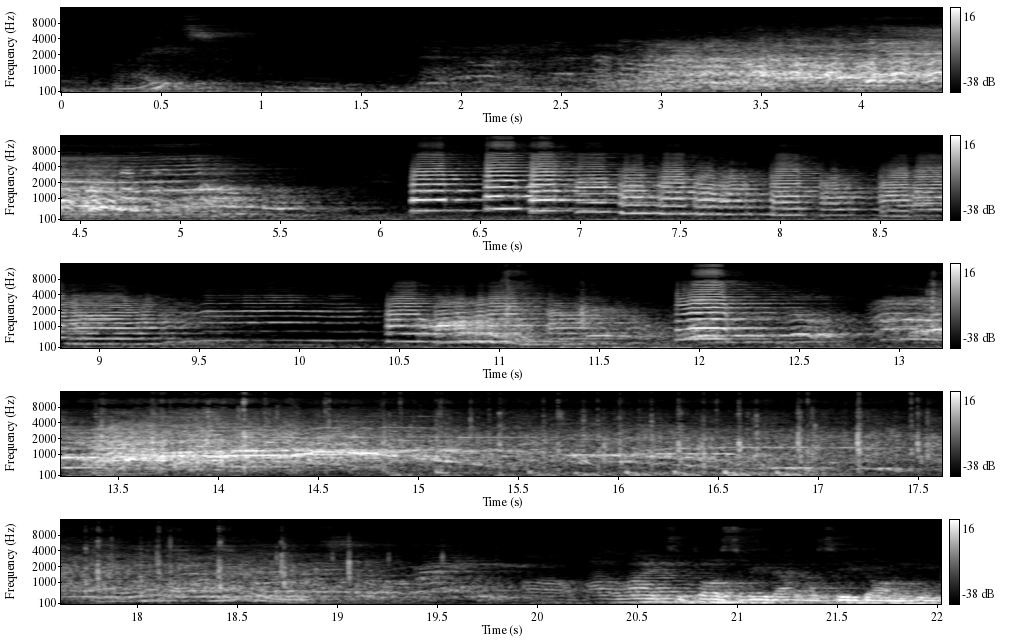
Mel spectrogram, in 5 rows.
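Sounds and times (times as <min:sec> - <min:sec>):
audience noise: 0:01.2 - 0:06.6, 0:10.4 - 0:21.0
solo trumpet: 0:06.1 - 0:12.8.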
